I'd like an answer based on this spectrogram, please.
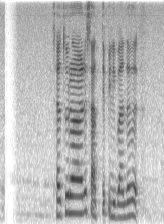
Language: Sinhala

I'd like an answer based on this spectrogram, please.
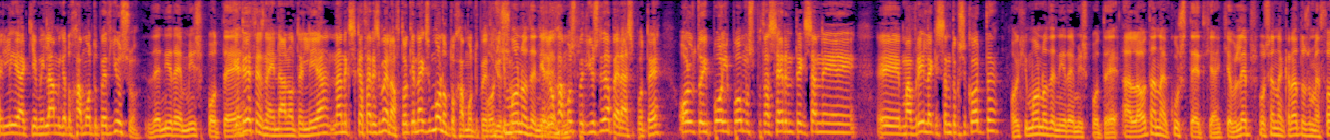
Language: Greek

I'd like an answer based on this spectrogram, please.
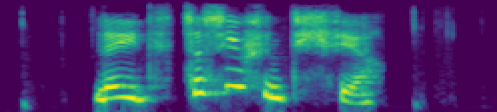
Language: Kabyle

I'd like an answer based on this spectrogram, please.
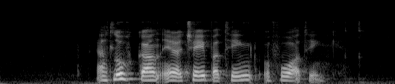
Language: Faroese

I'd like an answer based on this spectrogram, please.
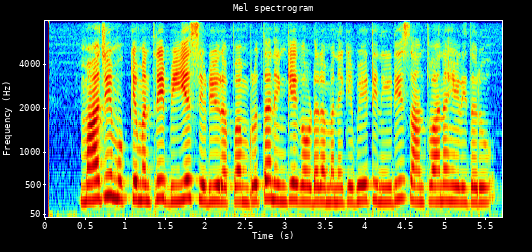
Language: Kannada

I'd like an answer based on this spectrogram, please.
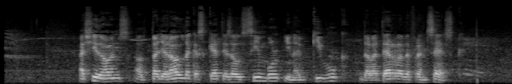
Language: Catalan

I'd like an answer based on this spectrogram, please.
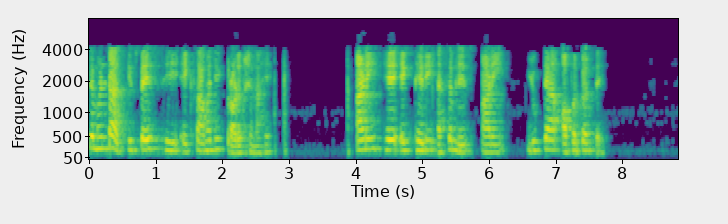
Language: Marathi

